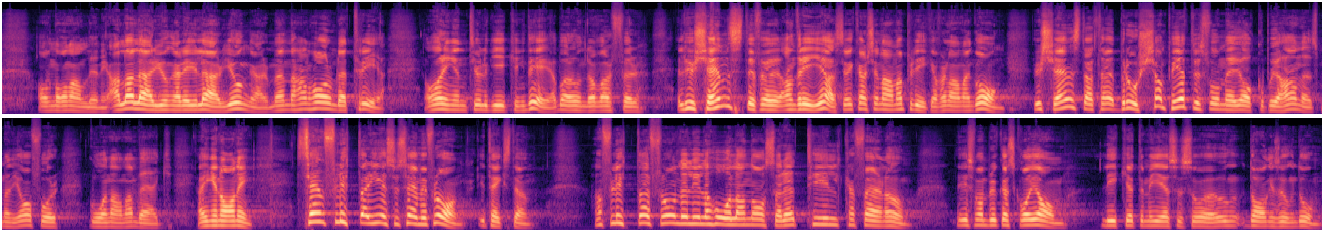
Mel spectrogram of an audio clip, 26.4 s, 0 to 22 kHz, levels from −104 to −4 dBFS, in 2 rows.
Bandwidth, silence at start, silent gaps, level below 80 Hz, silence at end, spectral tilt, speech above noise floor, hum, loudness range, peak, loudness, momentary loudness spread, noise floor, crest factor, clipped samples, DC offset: over 20 kHz; 0.1 s; none; -78 dBFS; 0 s; -3.5 dB/octave; 33 dB; none; 4 LU; -2 dBFS; -20 LUFS; 11 LU; -53 dBFS; 18 dB; under 0.1%; under 0.1%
